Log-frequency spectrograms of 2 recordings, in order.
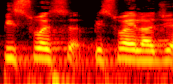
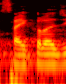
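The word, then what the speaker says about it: psychology: Okay, साइकोलॉजी, तो पिस्वाइलॉजी ऐसा कुछ पढ़ना मत, वो स्पेलिंग वैसा है, वो साइकोलॉजी ही है।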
